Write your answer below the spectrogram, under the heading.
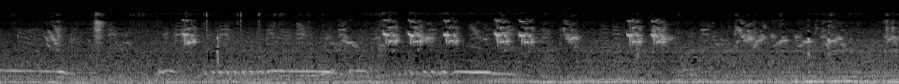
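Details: Java Sparrows (Padda oryzivora) singing: several give rapid, high clicking chirps about four per second, over a lower sliding whistle and a steady low hum.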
